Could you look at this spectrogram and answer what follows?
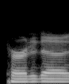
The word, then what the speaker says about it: Perdita: Now that we know that Perdita, is that how you say it? – Yeah.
